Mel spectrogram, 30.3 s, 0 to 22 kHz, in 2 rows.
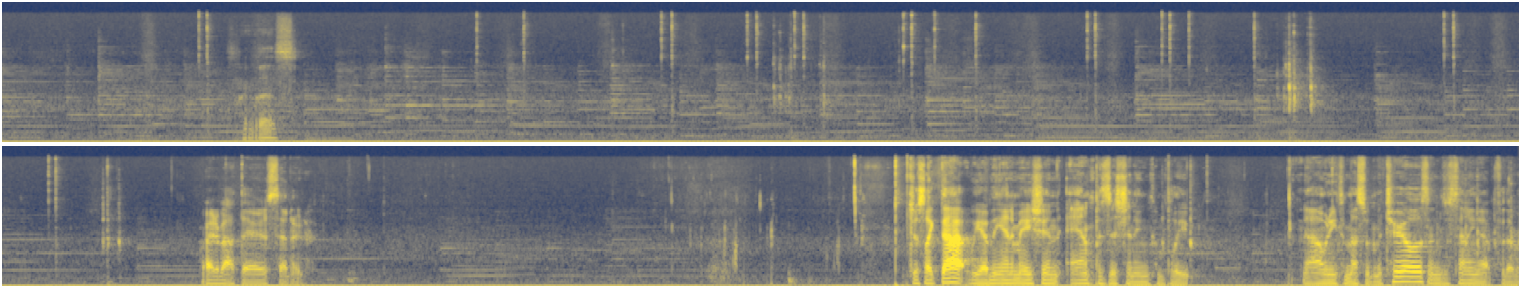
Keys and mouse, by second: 2.0-5.2 drag, 7.4 click, 9.3 click, 10.8 click, 11.9 click, 12.7 g, 15.6 click, 16.2 space, 26.9 space, 27.2-28.5 drag, 30.0 ctrl+s.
